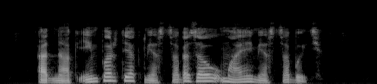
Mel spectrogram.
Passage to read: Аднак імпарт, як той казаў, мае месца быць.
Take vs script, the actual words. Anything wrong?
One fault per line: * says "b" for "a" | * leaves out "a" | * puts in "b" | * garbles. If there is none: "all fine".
* says "месца" for "той"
